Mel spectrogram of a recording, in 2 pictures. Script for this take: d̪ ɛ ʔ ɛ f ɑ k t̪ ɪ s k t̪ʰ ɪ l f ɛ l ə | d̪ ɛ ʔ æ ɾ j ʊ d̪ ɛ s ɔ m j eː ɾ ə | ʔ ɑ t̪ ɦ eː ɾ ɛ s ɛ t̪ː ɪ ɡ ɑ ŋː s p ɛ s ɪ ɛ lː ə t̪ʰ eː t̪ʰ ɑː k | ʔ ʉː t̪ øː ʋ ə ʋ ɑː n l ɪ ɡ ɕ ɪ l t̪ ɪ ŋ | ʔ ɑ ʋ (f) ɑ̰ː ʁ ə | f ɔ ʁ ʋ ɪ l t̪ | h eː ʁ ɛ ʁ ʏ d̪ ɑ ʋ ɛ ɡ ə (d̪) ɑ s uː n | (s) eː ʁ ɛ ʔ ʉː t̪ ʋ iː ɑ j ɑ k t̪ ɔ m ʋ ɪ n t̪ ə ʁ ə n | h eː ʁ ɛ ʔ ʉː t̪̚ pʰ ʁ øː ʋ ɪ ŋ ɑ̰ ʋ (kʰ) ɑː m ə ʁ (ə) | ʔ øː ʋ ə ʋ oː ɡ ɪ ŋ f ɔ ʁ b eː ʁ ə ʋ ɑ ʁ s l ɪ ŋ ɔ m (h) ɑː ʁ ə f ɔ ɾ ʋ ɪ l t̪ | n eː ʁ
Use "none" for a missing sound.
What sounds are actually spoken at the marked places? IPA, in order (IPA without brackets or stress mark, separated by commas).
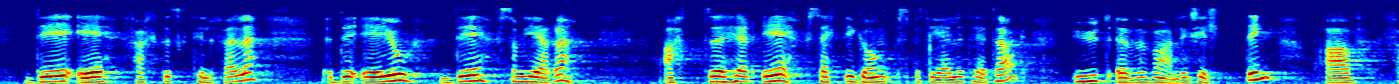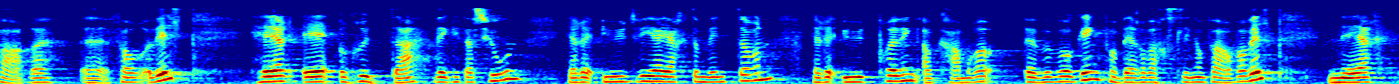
f, t̪, h, kʰ, ɑ, f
